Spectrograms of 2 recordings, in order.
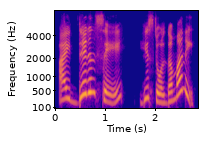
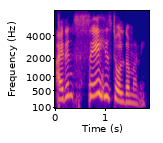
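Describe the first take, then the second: First: The word didn't is stressed with raised pitch. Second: The word say is stressed with raised pitch. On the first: The speaker denies having said it at all. "Suppose मैं यहाँ पे stress दे रही हूँ didn't पे" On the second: The speaker thought or wrote it but never said it. "मेरी जो से है उसमें बहुत ज्यादा स्ट्रेस देती हूँ"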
